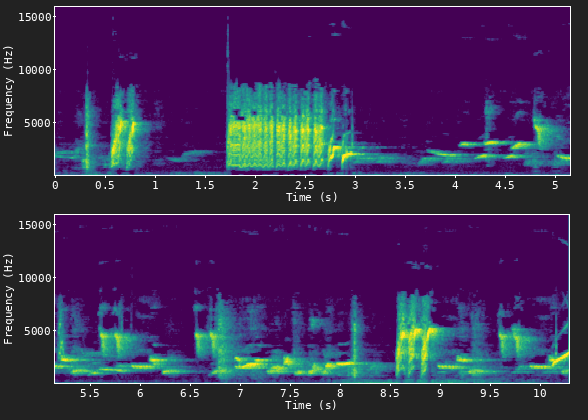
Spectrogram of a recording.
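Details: White-rumped shama singing a lively training song in the style called "Boomerang", used to provoke a rival: a harsh buzzy burst, then a rapid varied run of sharp whistled notes and slurs.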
